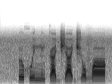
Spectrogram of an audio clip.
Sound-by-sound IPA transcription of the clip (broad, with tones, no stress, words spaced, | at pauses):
hɵ˦ χʷe˦nẽ˨ka˨ d͡ʒa˨d͡ʒɔ˨ vɑ˦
